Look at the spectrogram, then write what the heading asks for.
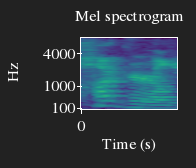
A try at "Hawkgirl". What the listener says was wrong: not Hot Girl. It sounds like Hot Girl, but it's Hawkgirl.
